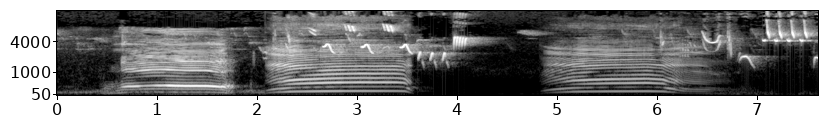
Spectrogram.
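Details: Tame cows herded every afternoon: three drawn-out, deep moos, the first two almost back to back and the third after a short quiet gap, with brief bird chirps and twitters between and after them.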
